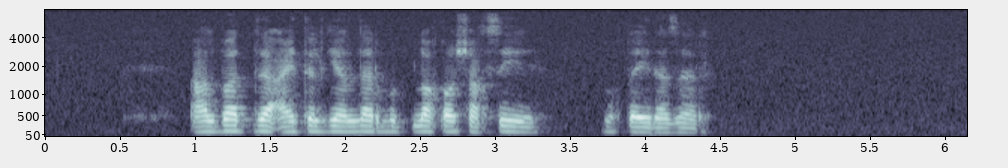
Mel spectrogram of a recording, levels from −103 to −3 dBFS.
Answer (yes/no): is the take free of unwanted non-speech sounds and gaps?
yes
